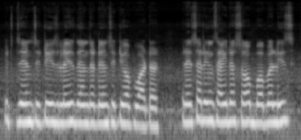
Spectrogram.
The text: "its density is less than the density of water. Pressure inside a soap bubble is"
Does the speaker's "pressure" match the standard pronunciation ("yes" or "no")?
no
